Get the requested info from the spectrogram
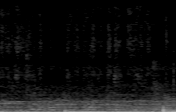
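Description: Marker pen writing on a whiteboard: faint scratching strokes as the tip moves across the board.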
